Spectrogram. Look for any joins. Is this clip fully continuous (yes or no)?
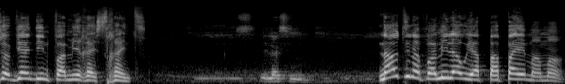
yes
